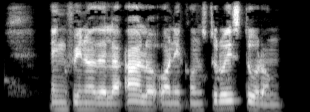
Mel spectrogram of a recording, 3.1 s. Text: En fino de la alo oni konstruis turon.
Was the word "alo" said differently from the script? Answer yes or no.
no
